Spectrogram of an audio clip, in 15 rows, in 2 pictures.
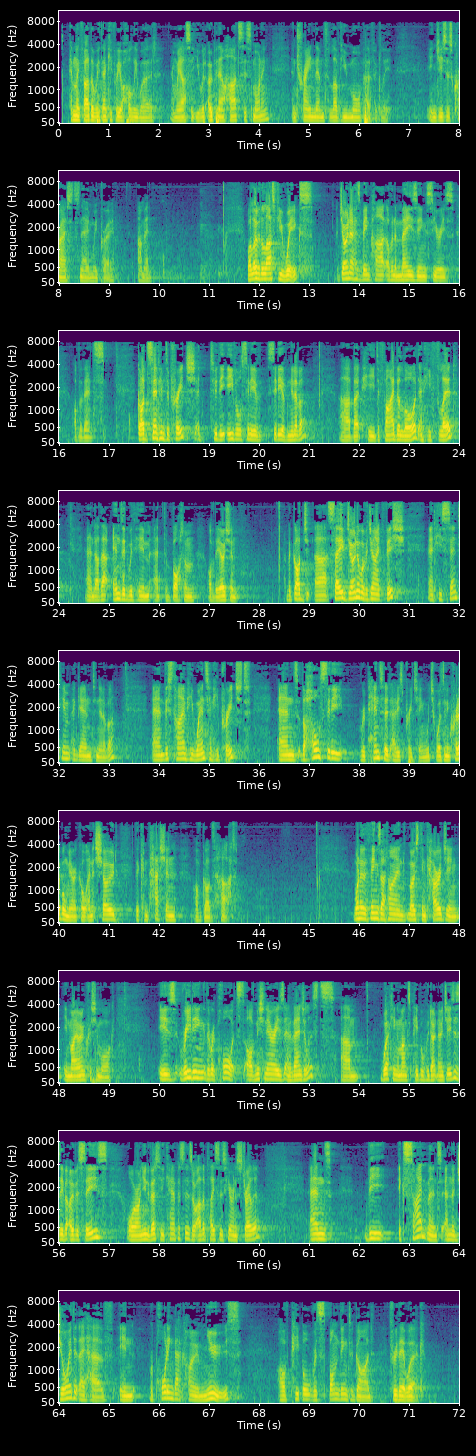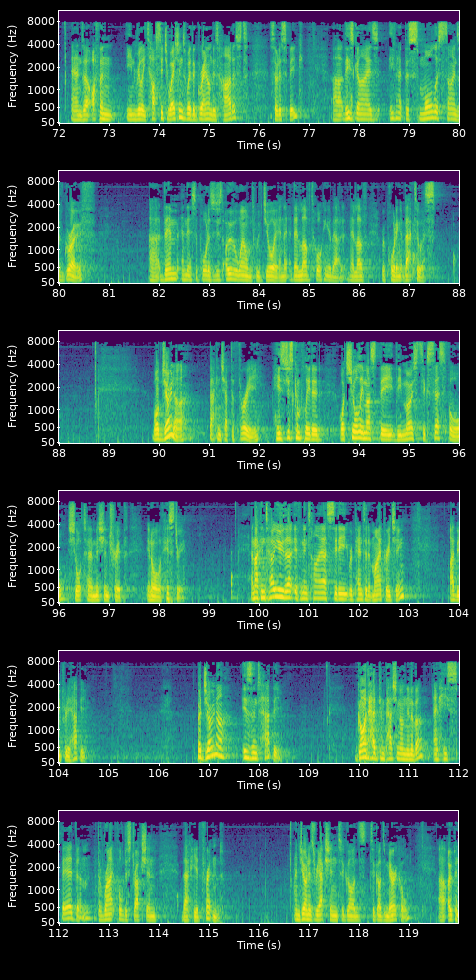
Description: Bible Text: Jonah 4:1-11 | Preacher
